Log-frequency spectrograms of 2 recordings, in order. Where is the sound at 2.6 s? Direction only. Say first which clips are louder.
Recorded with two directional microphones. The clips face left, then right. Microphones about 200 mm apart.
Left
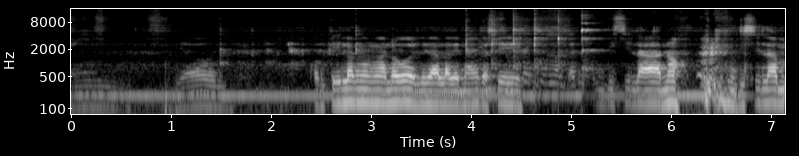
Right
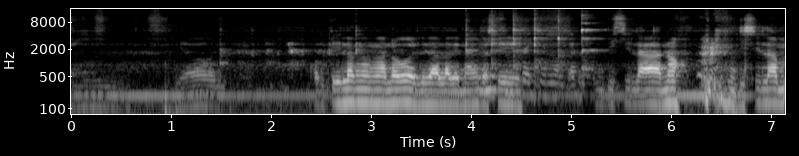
Left 2 dB; 5° left (ahead or behind).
